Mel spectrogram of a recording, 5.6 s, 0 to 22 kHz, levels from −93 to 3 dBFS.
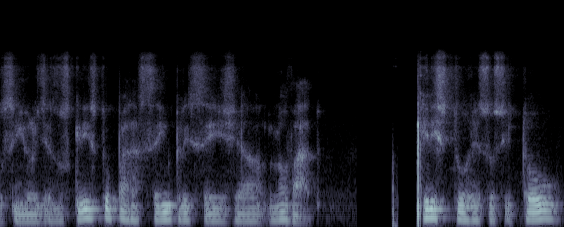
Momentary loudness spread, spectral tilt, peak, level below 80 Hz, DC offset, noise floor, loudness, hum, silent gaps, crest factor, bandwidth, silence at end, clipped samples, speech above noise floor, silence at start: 11 LU; -5.5 dB/octave; -8 dBFS; -56 dBFS; under 0.1%; -77 dBFS; -35 LUFS; none; none; 28 dB; 9.8 kHz; 0 s; under 0.1%; 42 dB; 0 s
